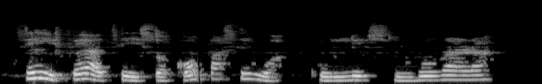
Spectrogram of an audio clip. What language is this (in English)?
Yoruba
